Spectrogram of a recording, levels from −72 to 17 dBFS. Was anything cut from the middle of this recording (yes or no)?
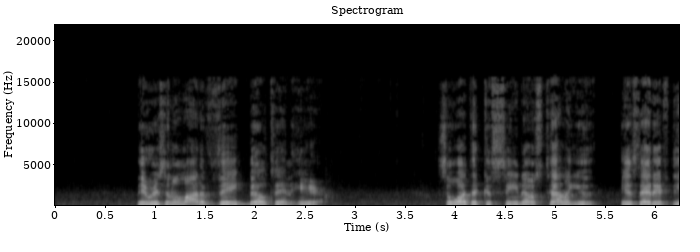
no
